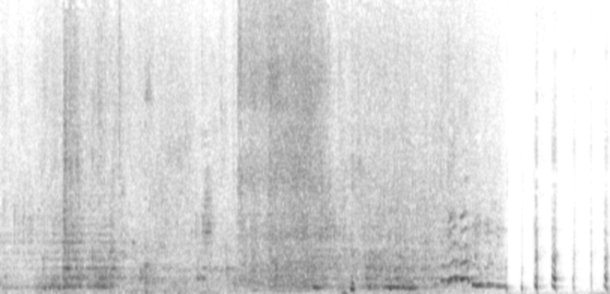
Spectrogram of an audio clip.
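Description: A toilet flushes with a loud, rushing gurgle of water lasting several seconds, then stops; a few short voiced bursts follow at the end as a deaf woman tries to imitate how the toilet sounds.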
